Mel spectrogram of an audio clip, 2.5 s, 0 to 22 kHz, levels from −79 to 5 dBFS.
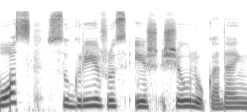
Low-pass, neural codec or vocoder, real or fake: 14.4 kHz; none; real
